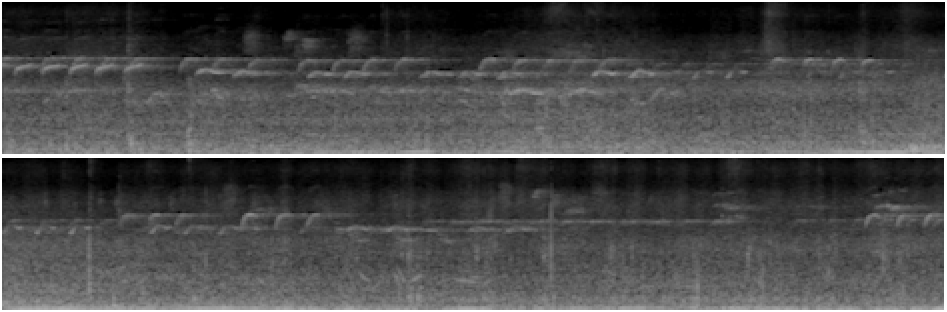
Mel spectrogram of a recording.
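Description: Birds calling in the bush: quick series of short, high chirps repeated over and over, over a steady low rumble.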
